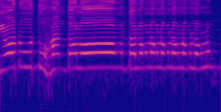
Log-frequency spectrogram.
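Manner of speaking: high wail breaking into frantic repeated pleas; hammed-up, stressed-out begging; crying out. Israelites begging God for help, acted frantic cries. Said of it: "Mereka teriak lagi".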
